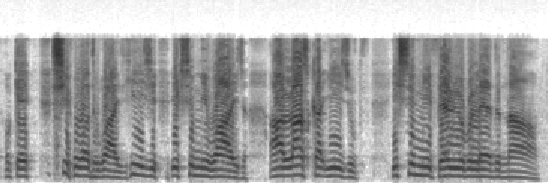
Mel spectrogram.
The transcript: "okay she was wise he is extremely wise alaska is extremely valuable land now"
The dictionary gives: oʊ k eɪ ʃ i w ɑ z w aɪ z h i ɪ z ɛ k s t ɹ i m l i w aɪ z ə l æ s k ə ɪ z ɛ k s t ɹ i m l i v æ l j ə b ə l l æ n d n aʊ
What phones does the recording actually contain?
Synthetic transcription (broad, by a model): oʊ k eɪ ʃ i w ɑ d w aɪ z h i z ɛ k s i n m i w aɪ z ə l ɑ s k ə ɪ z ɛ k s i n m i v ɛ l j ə ə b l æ n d n aʊ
